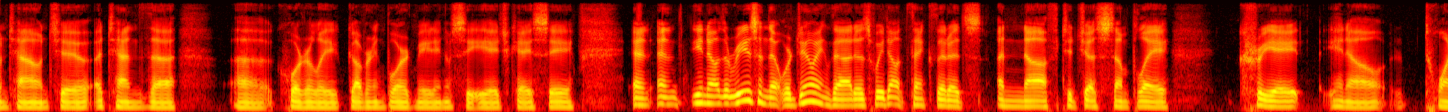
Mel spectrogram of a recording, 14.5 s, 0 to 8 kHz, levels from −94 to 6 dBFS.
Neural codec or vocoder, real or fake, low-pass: none; real; 7.2 kHz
